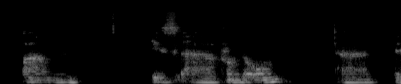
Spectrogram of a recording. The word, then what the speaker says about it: Om: is uh from the OM uh the syllable and it has uh three uh three syllabus uh three sounds I would say uh are who and so the r represents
